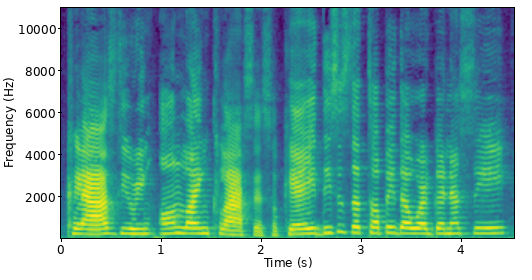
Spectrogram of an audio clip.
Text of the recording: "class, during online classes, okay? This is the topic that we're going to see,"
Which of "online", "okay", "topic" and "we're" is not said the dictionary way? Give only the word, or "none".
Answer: none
